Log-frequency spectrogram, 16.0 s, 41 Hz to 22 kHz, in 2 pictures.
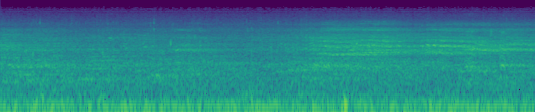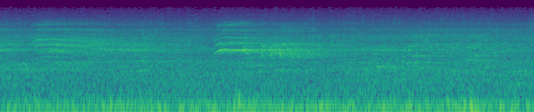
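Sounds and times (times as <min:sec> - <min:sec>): murmur of voices: 0:00.0 - 0:16.0.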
